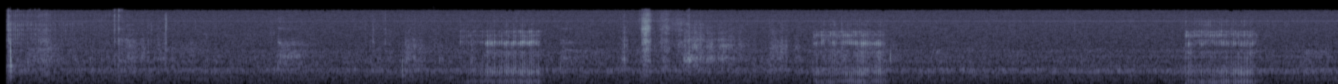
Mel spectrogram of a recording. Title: Snoring with her Baby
